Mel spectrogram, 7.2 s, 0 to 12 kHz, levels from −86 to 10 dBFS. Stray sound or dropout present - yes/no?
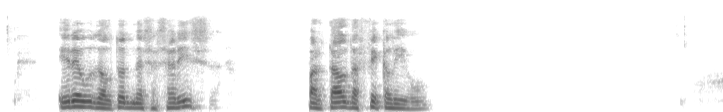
no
